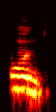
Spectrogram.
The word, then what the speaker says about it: und: Here again, point to be noted. D is sounds like T. So und. And it means and.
